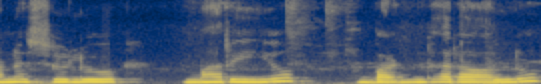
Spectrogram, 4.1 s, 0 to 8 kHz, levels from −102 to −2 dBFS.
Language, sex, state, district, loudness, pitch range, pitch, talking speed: Telugu, female, Andhra Pradesh, Sri Satya Sai, -14 LUFS, 230-240 Hz, 235 Hz, 45 wpm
